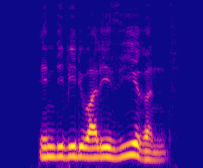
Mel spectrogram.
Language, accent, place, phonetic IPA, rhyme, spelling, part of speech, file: German, Germany, Berlin, [ɪndividualiˈziːʁənt], -iːʁənt, individualisierend, verb, De-individualisierend.ogg
- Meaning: present participle of individualisieren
